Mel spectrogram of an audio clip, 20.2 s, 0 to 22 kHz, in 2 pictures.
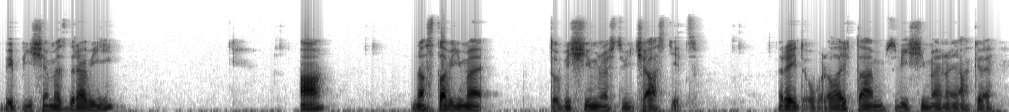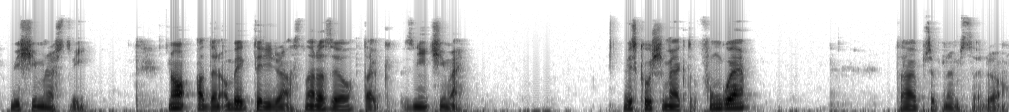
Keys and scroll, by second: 13.6 ctrl+s.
